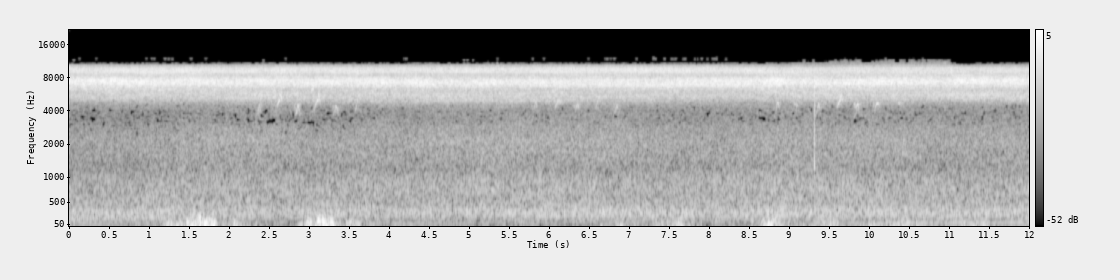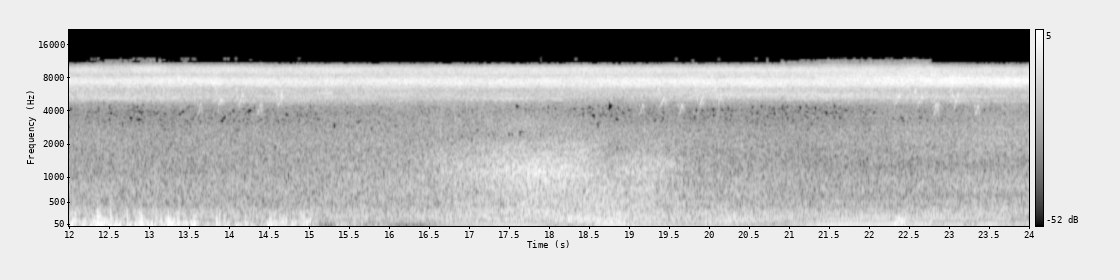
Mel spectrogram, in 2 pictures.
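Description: Steady, high-pitched chorus of insects buzzing without a break, with a few short low bumps and rumbles, a cluster of them about halfway through.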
